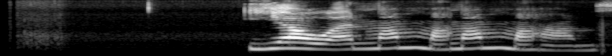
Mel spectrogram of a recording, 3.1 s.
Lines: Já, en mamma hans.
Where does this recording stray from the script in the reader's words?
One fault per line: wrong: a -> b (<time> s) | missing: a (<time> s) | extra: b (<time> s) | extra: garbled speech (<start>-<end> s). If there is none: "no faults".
extra: mamma (2.3 s)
